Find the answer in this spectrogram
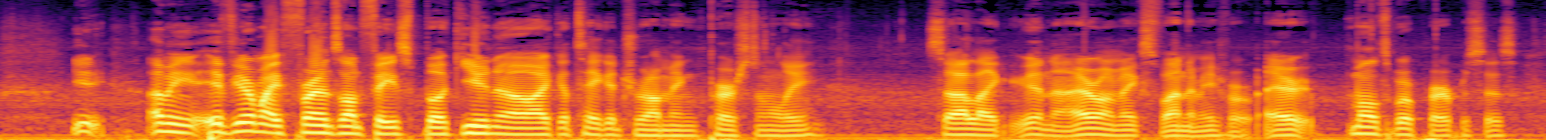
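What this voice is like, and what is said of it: Non-native accent, TH sounds like D. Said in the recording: “my accent makes it sound like I said dick skin... Thick TH”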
